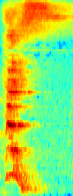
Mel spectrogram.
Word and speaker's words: charis: nosotros sí la palabra haris haris se escribe charis Sí pero se pronuncia haris sí que significa charis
